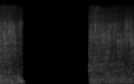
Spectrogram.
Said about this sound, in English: I've got some chicken fried steak already frying in a big skillet with oil and a little butter for color, and that's what brings the cowboys to the kitchen.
